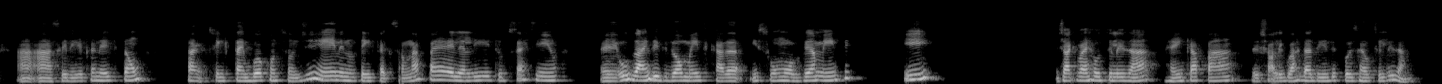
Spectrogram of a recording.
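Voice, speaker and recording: Long, frequent pauses break up the speech, whose pitch variation is ordinary. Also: woman. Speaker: physician. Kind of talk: lecture. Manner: fast.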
